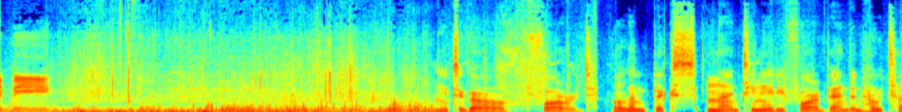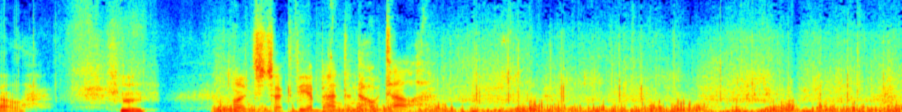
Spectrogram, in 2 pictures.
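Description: Wind rushes loudly past, buffeting the microphone.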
